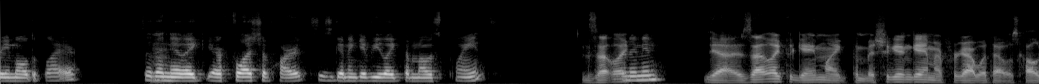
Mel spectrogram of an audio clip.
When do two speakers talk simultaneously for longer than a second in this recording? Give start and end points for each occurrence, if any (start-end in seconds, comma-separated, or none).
none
